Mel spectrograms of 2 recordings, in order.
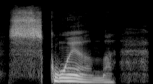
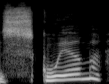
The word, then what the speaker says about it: Sequim: in Sequim. Oh, it says this is how it's pronounced. Sequim, Washington, pronounce Squim. 2/10/22. I'm assuming that's the sobriety day. Well, Travis L. out there in Squim, Washington, God bless you.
